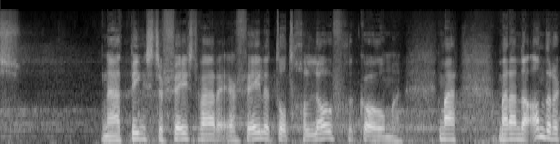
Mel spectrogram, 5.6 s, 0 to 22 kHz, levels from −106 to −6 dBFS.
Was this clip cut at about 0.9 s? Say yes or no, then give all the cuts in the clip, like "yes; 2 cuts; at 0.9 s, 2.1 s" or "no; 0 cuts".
no; 1 cut; at 4.4 s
